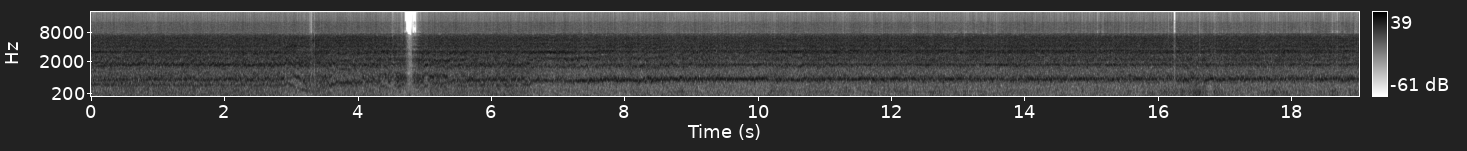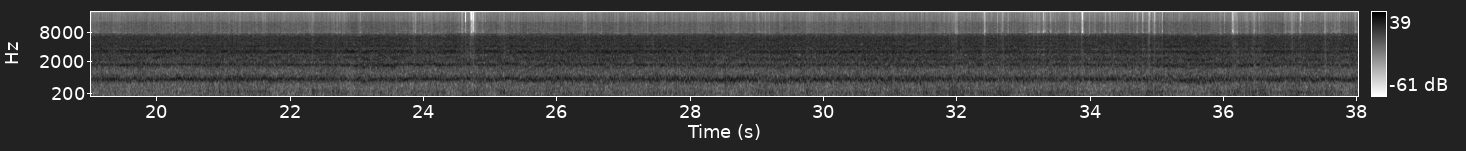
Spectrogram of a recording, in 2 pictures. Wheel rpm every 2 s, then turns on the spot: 200, 140, 120, 200, 220, 230, 230, 230, 230, 230, 230, 230, 230, 230, 220, 230, 230, 220, 230.
none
